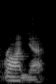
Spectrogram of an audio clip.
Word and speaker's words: Rania: And sorry, I said Reina before and I meant Rania.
